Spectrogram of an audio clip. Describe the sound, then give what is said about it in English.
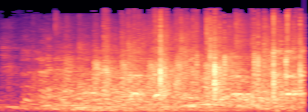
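Applause from an audience swells up after a moment and holds steady, a dense, crackling wash of many hands clapping at once, with faint crowd murmur mixed in. “And for the people out there that did not clap, you need to work on your geek cred, because our title is a famous line by the character Gollum from Tolkien's Lord of the Rings.”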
